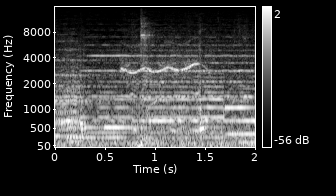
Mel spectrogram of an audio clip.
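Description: Music of sustained held tones, with a single sharp knock about a second in: a hammer chipping at the concrete of the Berlin Wall.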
